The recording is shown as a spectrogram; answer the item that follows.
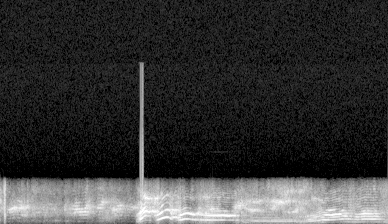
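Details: Siberian Husky (Canis lupus familiaris), talking vocalization: speaking on command to ask for a treat.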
